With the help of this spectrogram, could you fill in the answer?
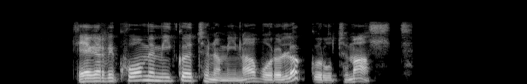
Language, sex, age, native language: Icelandic, male, 40-49, Icelandic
